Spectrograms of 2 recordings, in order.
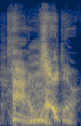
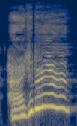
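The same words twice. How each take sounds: First: It is said in a mad, irritated tone. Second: It is said in a pleased, agreeing tone. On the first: She is really annoyed. "if she was really pissed, ... She would get mad and say it like that" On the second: She agrees with what is happening. "if she's she was watching a, a show and she was agreeing with what was happening, it would be like"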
